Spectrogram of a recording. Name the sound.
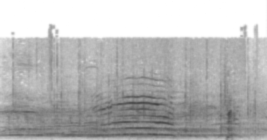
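small group cheering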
